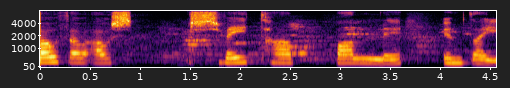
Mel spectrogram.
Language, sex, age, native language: Icelandic, female, 13, Icelandic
